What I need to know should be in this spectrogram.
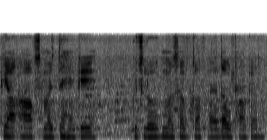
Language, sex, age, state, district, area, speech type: Urdu, male, 45-60, Uttar Pradesh, Muzaffarnagar, urban, spontaneous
